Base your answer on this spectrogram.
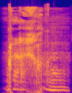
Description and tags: A voice sound effect useful for smaller, mostly evil, creatures in all kind of games.
arcade, creature, fantasy, game, gamedev, gamedeveloping, games, gaming, goblin, imp, indiedev, indiegamedev, kobold, minion, RPG, sfx, small-creature, Speak, Talk, videogame, videogames, vocal, voice, Voices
